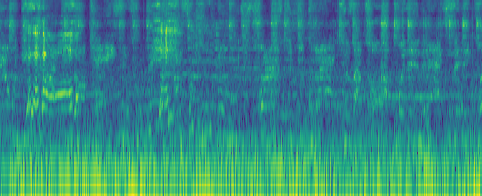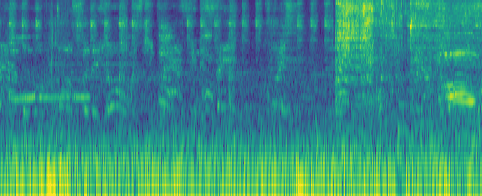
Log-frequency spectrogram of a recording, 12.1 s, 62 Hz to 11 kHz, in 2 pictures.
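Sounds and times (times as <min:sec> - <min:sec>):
car road rumble from inside: 0:00.0 - 0:12.0
music playing: 0:00.0 - 0:12.0.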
